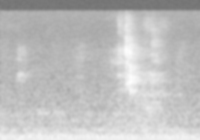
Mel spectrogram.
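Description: Near silence: room tone, with one brief faint scrape or rustle a little past the middle.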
